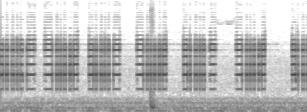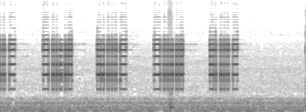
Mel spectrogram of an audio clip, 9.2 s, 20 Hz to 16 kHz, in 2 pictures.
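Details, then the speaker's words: Nokta Makro Anfibio metal detector swept over three coins about 2–2.5 inches apart: clean repeated tone bursts splitting into separate distinct beeps; fast recovery separates close targets. "separate targets right next to each other and this machine recovers quickly to let you hear all three"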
